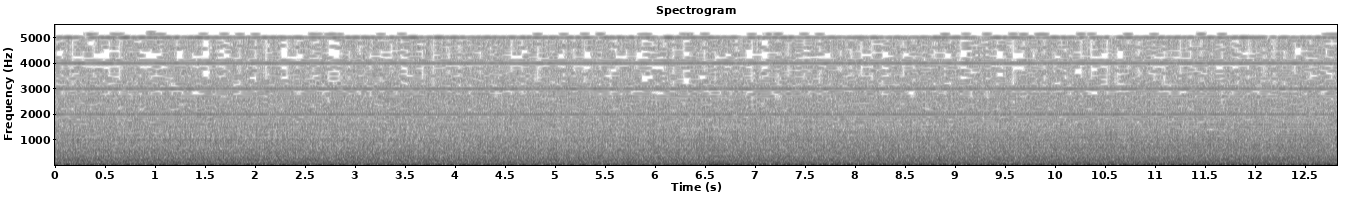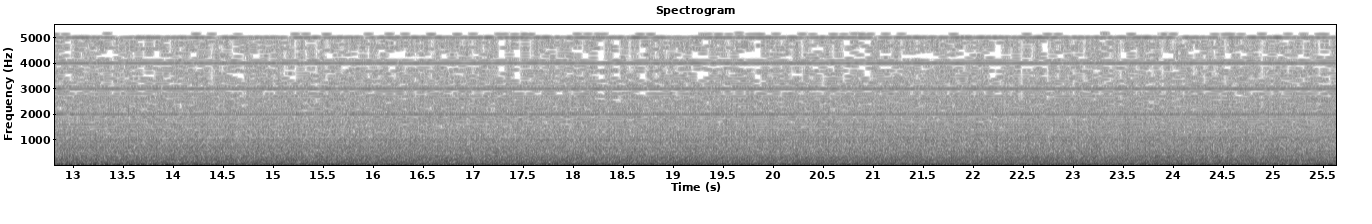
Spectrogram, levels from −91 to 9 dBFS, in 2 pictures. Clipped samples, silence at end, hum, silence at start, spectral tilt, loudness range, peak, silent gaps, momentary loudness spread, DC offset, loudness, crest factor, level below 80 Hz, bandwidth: under 0.1%; 0 s; 50 Hz at -35 dBFS; 0 s; -7 dB/octave; 1 LU; -10 dBFS; none; 1 LU; 2%; -30 LUFS; 14 dB; -30 dBFS; 5.4 kHz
